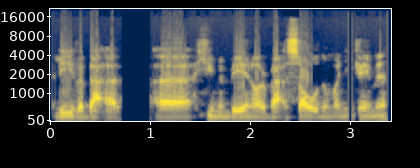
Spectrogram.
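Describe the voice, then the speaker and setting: A man in his thirties speaks in a low, deep register. He talks through his experiences in an earnest, reflective way, with plenty of fillers and restarts. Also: flat delivery, brisk, mellow, muffled recording. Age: 30s. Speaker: podcast guest, life coach. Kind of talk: casual interview chat.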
